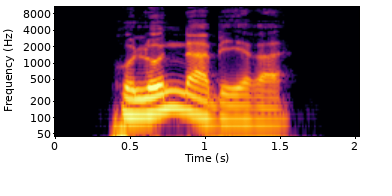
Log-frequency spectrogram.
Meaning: elderberry (fruit)
- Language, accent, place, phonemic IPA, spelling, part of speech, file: German, Germany, Berlin, /hoˈlʊndɐˌbeːʁə/, Holunderbeere, noun, De-Holunderbeere.ogg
